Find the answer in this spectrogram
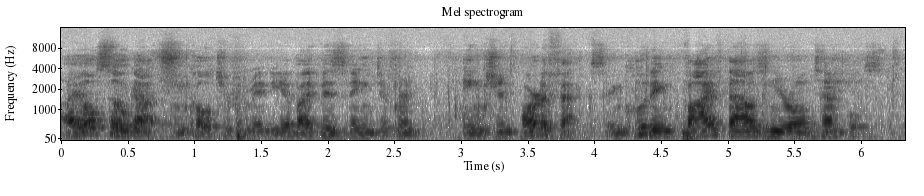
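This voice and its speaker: Noticeable background noise and audible room echo surround a man whose pitch swings very widely. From US, Indian family. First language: Tamil. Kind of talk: class presentation. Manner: halting.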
